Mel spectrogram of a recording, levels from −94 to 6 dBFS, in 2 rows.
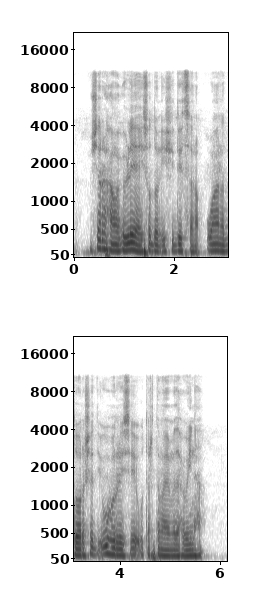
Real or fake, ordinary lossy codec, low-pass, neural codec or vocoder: real; MP3, 96 kbps; 10.8 kHz; none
